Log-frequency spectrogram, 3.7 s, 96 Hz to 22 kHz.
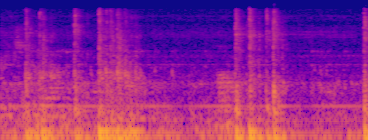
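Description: Typing on a 17-year-old iBook G3 laptop keyboard: quick bursts of soft, close key clicks with short pauses between them, fairly quiet and with no one speaking.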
